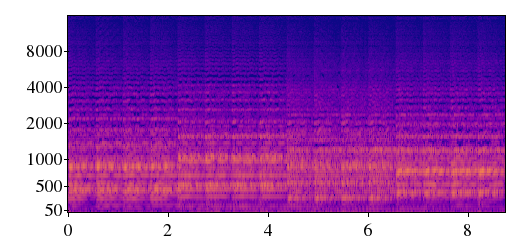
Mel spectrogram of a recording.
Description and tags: bassline synth 110bpm-03
bassline synth 110bpm
club, house, dance, bass, trance, beat, progression, hard, bassline, 110bpm, rave, synth, electro, electronic, techno, loop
